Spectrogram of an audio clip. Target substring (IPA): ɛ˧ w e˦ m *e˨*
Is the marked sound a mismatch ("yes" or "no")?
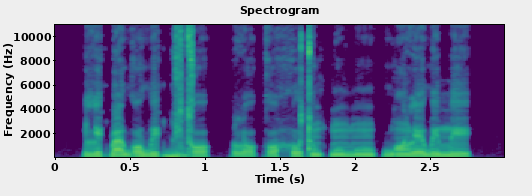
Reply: yes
